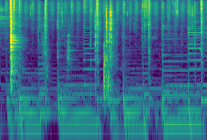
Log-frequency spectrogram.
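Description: Chef's knife cutting a garlic clove on a wooden cutting board: a few knocks of the blade on the board, the loudest just after the start and another about two seconds in, over background music with steady held notes.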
